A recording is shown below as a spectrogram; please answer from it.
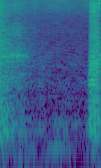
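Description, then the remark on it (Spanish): A cupboard door is banged by a cat: a dull wooden knock followed by a second, sharper thud near the end, moderately loud, with no voices. “Si escuchan eso es el gato este”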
